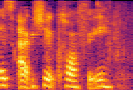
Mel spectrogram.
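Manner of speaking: attempted, put-on, faux British accent. Asked what she is drinking, the speaker replies in an attempted British accent. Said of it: "not me trying to pull out my British um accent".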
